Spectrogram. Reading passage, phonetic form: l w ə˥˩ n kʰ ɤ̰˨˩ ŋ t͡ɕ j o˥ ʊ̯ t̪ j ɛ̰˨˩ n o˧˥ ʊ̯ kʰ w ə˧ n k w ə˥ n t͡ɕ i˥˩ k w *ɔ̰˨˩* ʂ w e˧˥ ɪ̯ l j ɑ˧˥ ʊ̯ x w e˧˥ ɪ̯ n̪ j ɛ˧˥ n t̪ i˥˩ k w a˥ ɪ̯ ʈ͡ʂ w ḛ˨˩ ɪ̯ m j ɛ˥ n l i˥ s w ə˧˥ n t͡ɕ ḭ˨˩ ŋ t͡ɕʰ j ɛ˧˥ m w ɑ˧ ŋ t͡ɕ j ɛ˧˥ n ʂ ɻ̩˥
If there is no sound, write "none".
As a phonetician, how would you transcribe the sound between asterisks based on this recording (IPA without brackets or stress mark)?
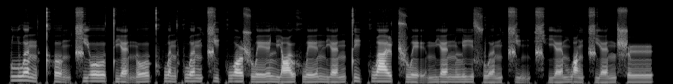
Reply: ɔ˥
